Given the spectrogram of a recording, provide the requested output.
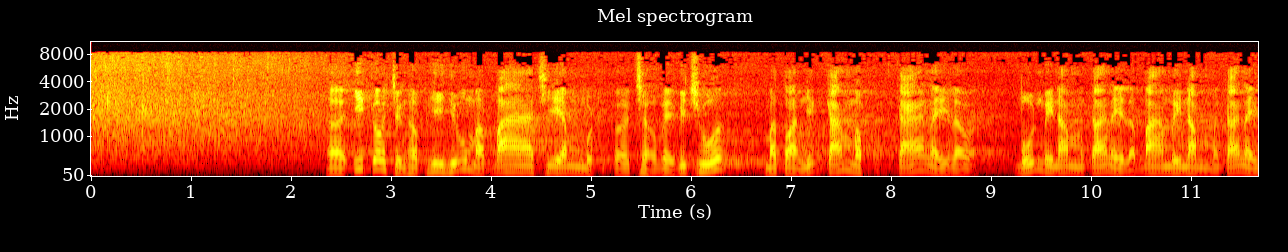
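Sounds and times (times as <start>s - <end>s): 
crowd applauding at a church gathering: 0.0s - 2.6s
speech: 2.4s - 11.6s.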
